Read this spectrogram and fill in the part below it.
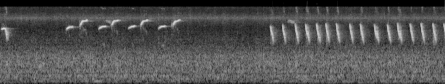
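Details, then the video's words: Training song of the kacer, the Oriental magpie-robin: a few rising whistled slurs, a pause of about a second, then a rapid regular train of sharp repeated notes. "MASTERAN KACER PALING DI CARI, masteran Kacer suara burung kecil yang sedang tren di tahun ini"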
